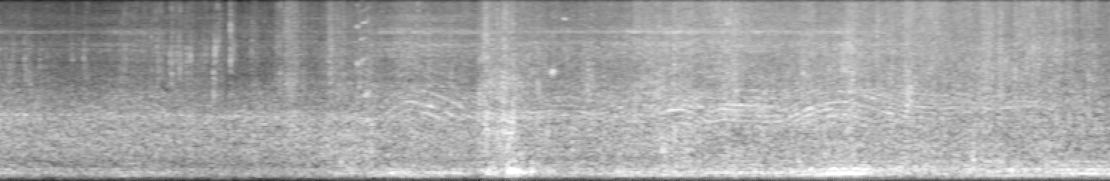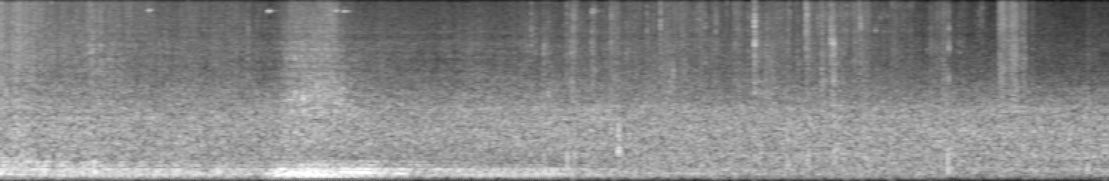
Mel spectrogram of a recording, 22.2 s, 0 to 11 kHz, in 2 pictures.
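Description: Dodge Ram pickup engine working through muddy, snowy ruts, rising in surges of revving about 5, 8 and 14 seconds in, with a wavering whine between the first two, then dropping to a quieter run.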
